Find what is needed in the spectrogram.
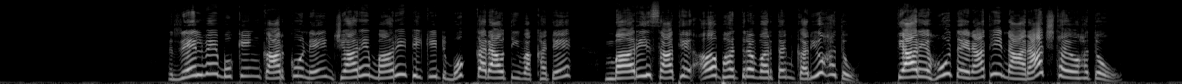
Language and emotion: Gujarati, angry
